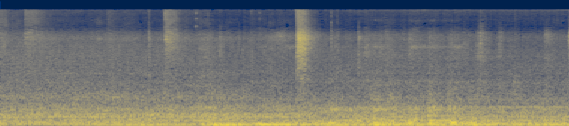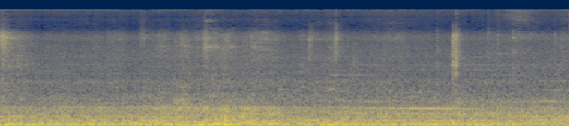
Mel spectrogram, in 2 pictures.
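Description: Steady low rumble of the Vande Bharat Express train running, heard from inside the coach by the vestibule door, with a few sharp clicks and knocks.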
